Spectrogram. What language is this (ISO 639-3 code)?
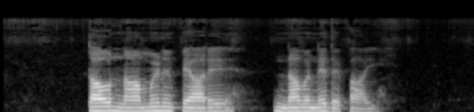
pan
